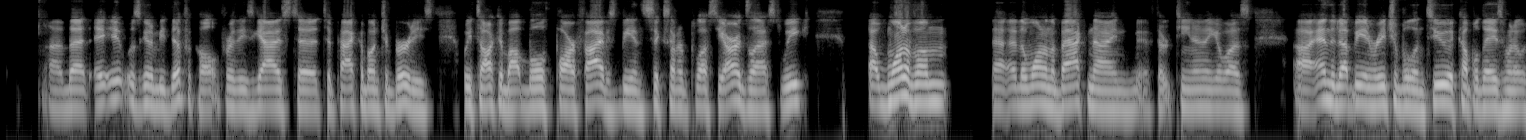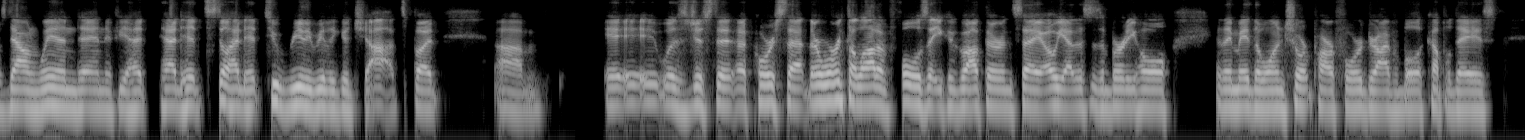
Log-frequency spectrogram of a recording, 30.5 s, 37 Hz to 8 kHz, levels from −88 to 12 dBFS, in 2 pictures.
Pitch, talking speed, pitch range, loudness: 130 Hz, 230 wpm, 125-145 Hz, -21 LUFS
